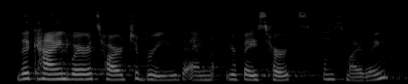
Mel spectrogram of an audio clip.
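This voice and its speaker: In a normal speaking voice, the speech moves at a moderate speed. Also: woman. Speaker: matron of honor giving wedding toast. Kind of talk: wedding speech. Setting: wedding reception with audience.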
